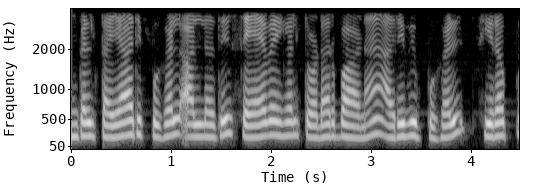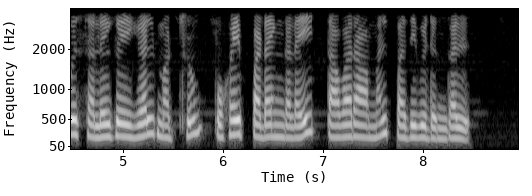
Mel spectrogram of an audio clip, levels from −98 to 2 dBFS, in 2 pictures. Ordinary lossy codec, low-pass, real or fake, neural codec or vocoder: none; 3.6 kHz; real; none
